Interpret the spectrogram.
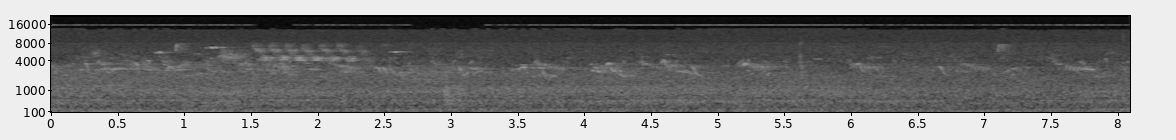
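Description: Songbirds chirping and twittering over a steady low outdoor rumble, with a quick high trill about a second and a half in.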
